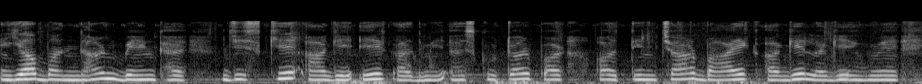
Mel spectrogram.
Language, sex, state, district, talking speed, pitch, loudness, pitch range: Hindi, female, Bihar, Kishanganj, 110 wpm, 220 Hz, -17 LUFS, 205-235 Hz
